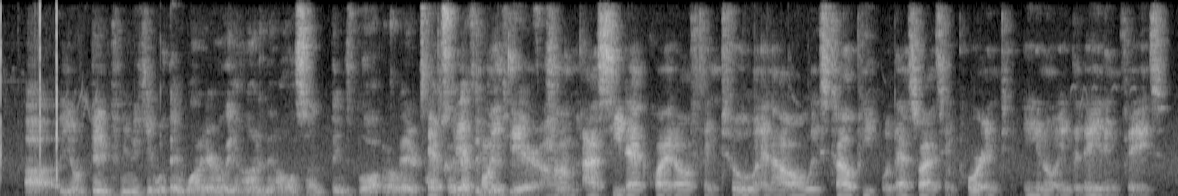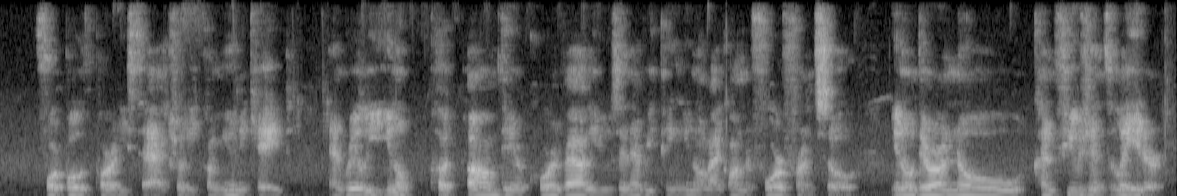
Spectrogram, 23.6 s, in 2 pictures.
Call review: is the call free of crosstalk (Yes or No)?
No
